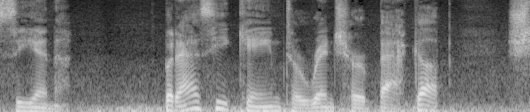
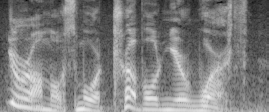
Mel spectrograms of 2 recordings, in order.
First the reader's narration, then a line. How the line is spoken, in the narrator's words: spat the words, no longer a trace of that southern hospitality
